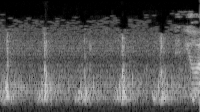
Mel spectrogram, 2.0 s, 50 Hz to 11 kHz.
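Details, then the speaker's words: Fetal heartbeat heard by Doppler during a pregnant abdominal examination, rate in the 140s counted over 15 seconds; rapid, regular whooshing pulses within the normal range. "yet this baby's heart rates running in the 140s"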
